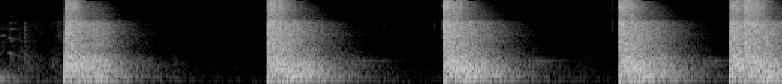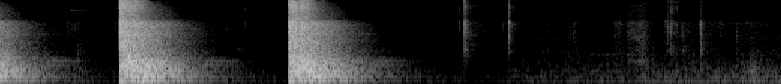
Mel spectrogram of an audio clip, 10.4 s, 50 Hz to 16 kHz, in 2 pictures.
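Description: Two-and-a-half-inch Smith & Wesson Model 19 .357 Magnum snub revolver fired in a string of shots about a second apart, each a sharp report that rings off in the indoor range. Two faint clicks follow the last shot.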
